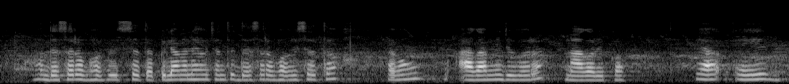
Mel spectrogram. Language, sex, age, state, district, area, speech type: Odia, female, 18-30, Odisha, Subarnapur, urban, spontaneous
